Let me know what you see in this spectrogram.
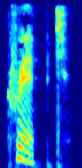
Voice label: "cryptal", english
